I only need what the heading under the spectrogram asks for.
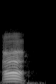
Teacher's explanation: kalau dari tengah-tengorokan ya ini H kecil ya kalau terlalu ke bawah itu H besar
